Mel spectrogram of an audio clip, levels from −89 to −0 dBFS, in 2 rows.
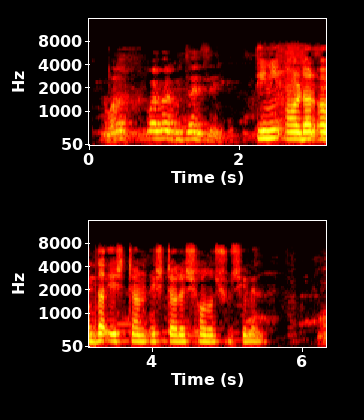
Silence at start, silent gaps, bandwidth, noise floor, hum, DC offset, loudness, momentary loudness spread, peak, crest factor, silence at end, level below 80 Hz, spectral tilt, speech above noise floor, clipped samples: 0.2 s; none; 8 kHz; -61 dBFS; none; under 0.1%; -26 LUFS; 13 LU; -8 dBFS; 20 dB; 0 s; -68 dBFS; -5 dB/octave; 35 dB; under 0.1%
